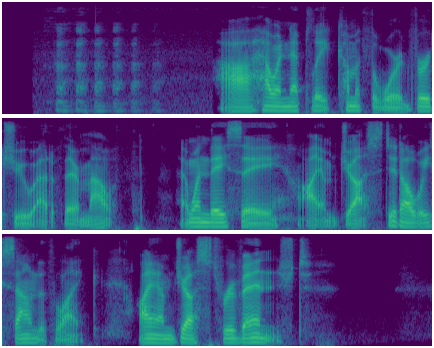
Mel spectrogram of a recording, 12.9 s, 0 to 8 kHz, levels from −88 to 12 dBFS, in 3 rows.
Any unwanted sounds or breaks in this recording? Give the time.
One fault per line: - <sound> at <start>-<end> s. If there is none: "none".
- laugh at 0.4-1.6 s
